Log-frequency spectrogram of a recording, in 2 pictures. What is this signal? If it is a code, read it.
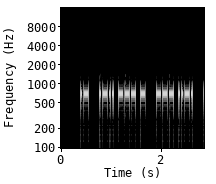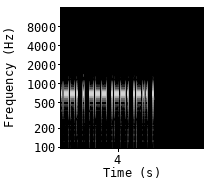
Morse code, heard as a keyed tone, about 38 wpm, 700 Hz. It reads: A LOT OF PEOPLE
